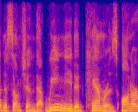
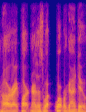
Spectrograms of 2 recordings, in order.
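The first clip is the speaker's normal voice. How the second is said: big, deep, growly big-man voice; 4 semitones lower, 3 dB quieter than usual. Retelling how an ex-Navy SEAL security guy talked: imitating a big growly voice. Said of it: "he had a big growly voice".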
